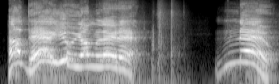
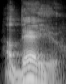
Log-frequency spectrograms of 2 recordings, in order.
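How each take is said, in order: First: High, loud English outrage; English accent. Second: Low, soft English affront; quiet English indignation. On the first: Host mock-scolding a viewer, shouted English accent. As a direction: shout it as a scandalized English gent. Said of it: "it's fun to do the accents". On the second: Host showing off accents to chat, low English indignation. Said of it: "Katie said the accents". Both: Acted.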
